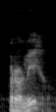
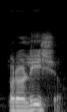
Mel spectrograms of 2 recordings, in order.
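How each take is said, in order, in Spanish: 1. La consonante del medio es un sonido 'h' áspero y gutural. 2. La consonante del medio es un sonido 'sh' suave. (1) "Y posteriormente" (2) "el fricativo posalveolar sordo suena así. Shh"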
